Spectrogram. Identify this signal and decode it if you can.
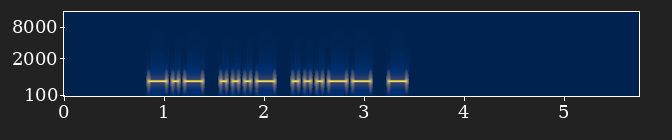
Morse code, heard as a keyed tone, about 20 wpm, 700 Hz. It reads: KV3T
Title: USA Call Signs - 4 Characters - Repeated 2x - 20wpm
